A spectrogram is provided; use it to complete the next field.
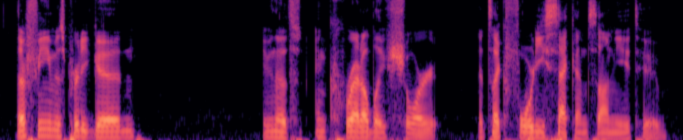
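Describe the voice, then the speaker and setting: A quiet man's voice. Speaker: gaming youtuber. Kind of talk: casual solo commentary. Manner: hesitant, many fillers. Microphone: new mic.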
